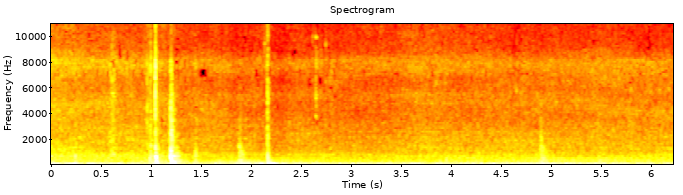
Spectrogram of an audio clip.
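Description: Several sharp knocks and clunks over a steady low rumble, from someone climbing the steps into a truck cab. The loudest are a pair about a second in and another just after two seconds.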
